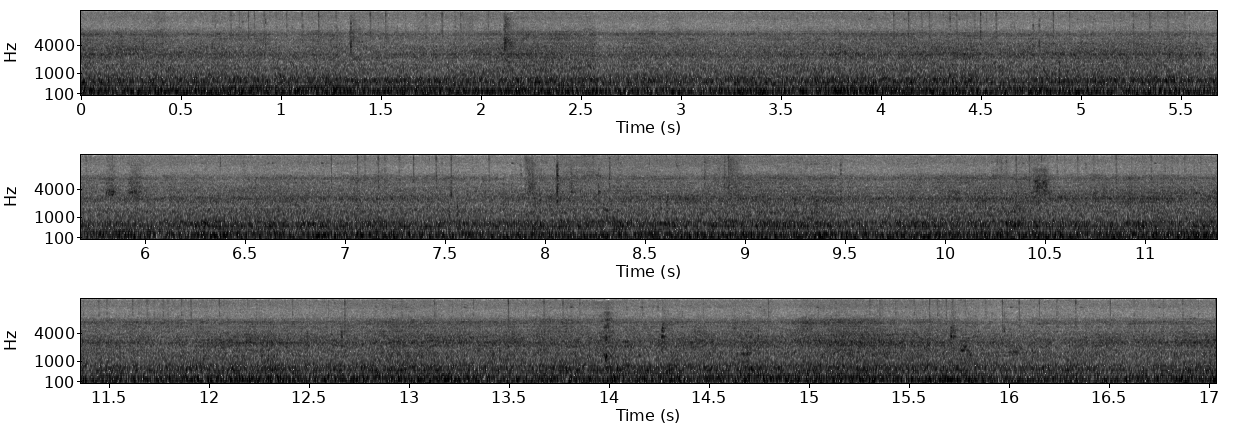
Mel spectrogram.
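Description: Steady engine drone and tyre noise heard inside a vehicle's cabin cruising at expressway speed, with a low, even hum.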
